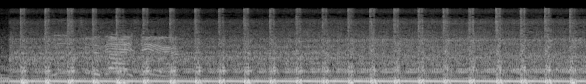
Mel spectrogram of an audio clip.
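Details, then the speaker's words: 1998 Yamaha V-Max 700 two-stroke triple snowmobile at pre-season start: fast idle pulsing about four times a second, bouncing because a faulty throttle override switch cuts it in and out; idle also set too high. "so you hear that bouncing away that's the throttle override is cutting it in and out so to fix that what we're going to do"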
